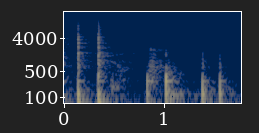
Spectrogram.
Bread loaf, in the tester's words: that sounds really good we're looking for a nice hollow sound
